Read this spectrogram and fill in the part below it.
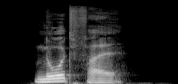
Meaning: emergency, distress
- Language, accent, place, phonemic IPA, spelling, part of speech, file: German, Germany, Berlin, /ˈnoːtfal/, Notfall, noun, De-Notfall.ogg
